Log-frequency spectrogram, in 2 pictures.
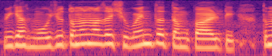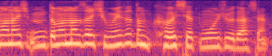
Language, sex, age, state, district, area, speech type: Kashmiri, female, 30-45, Jammu and Kashmir, Bandipora, rural, spontaneous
